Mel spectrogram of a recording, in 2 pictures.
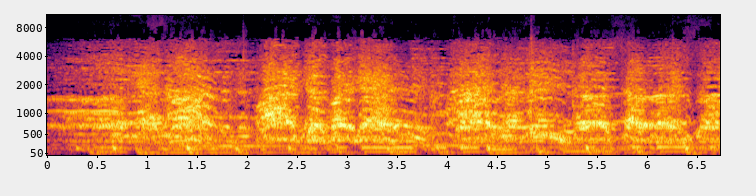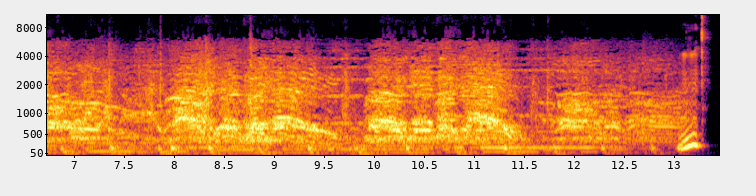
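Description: A group of men loudly chant and sing a disco tune together, rowdy and off-key, with a steady rhythmic beat throughout, ending abruptly after about thirteen seconds.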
